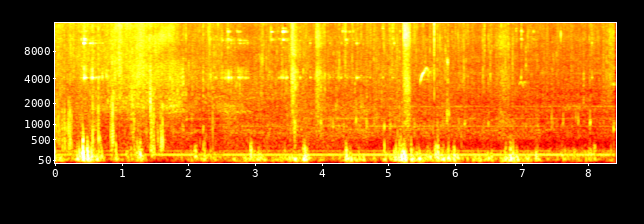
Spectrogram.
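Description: Akita puppy eating snow: irregular crunching bites and licks at the snow, the sharpest about half a second in and around five seconds in, over a steady low hum.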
